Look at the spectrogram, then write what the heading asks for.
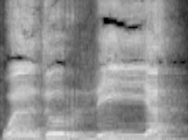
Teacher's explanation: tekankan huruf ra tajdid, huruf ya pun tajdid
